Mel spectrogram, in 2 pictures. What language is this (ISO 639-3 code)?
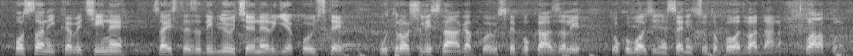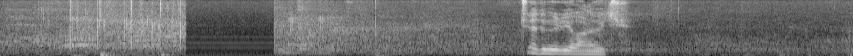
srp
